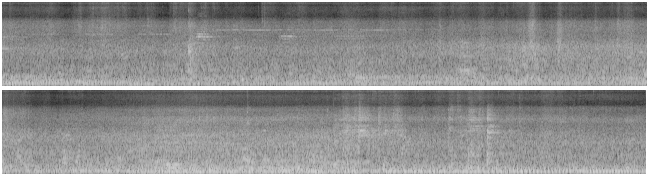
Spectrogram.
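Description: Roadside street ambience: a steady traffic hum with indistinct background voices and a few brief clicks.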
